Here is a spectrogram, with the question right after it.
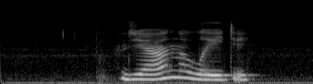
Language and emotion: Russian, neutral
